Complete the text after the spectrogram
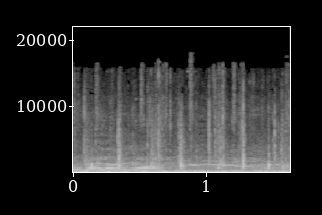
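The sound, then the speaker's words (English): Horse hooves clip-clop on pavement in a steady, even rhythm of sharp knocks as striking union members ride horses on a picket line outside Disney Studios, while a crowd of voices murmurs and calls in the background. “Outside Disney Studios last week, union members walked and rode horses on the picket line.”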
